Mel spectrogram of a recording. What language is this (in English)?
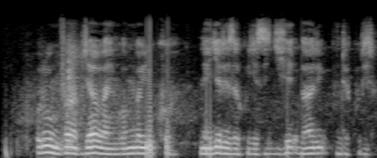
Kinyarwanda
